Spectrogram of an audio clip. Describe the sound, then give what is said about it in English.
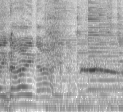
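A person whistles a short melodic phrase, a clear sustained tone that shifts in pitch and holds a steadier note toward the end, moderately loud and with no talk over it. “a little whistling.”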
